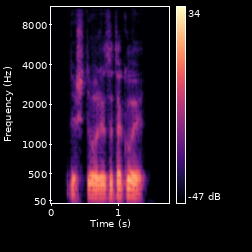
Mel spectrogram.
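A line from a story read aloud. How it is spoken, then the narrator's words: Angry grumble. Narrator (Russian): Сердито ворчит председатель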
